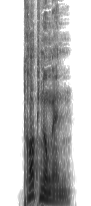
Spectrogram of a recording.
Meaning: plural of Trocknung
- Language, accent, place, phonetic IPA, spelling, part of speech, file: German, Germany, Berlin, [ˈtʁɔknʊŋən], Trocknungen, noun, De-Trocknungen.ogg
